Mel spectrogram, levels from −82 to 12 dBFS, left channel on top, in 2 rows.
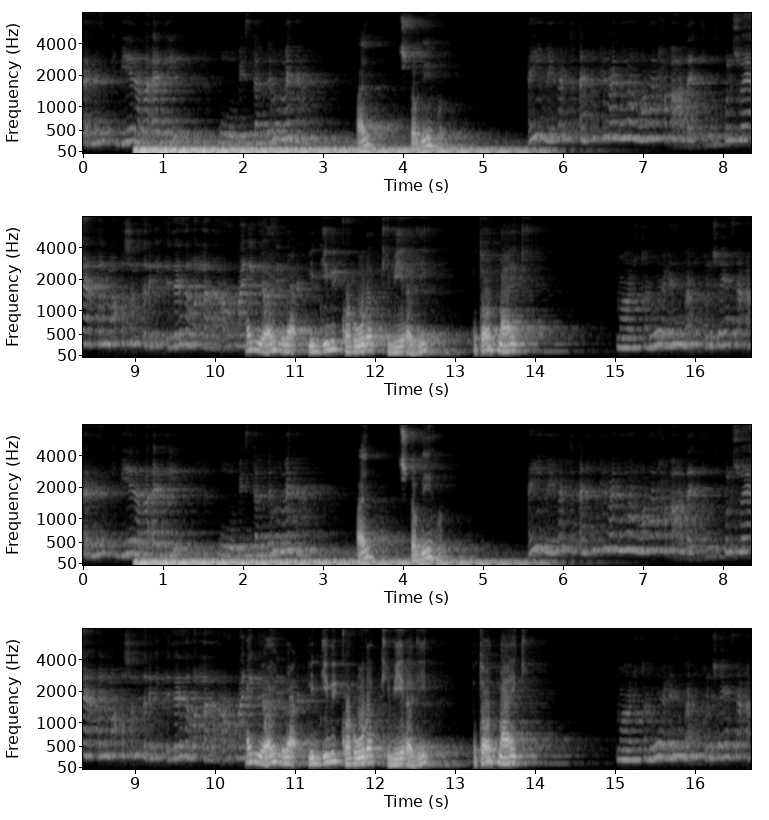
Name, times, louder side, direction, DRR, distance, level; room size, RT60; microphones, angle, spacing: voice 1, 0.0-2.9 5.6-11.1 15.0-16.7, equal, 5° left, 0 dB, 3.4 m, -35 dB
sound 1, 0.6-5.9, left 3 dB, 55° left, 0.5 m, -20 dB
voice 2, 4.0-4.5 10.4-12.7 13.2-13.9, right 2 dB, 30° right, 12 dB, 0.5 m, -20 dB
20.0 x 18.5 x 8.0 m, 1.6 s
head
